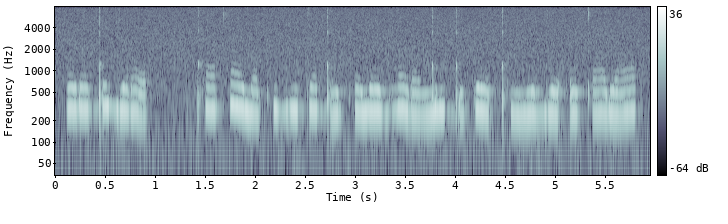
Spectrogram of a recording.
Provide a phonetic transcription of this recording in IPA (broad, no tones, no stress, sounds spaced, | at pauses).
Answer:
ɜ ɽ ɜ ɡ͡ǃ ə ɡʲ æ ɾ ɔ | ǃʰ a kʰ a ɳ a pʰ i ɡ i t æ ɡ͡ǃ ɜ ʈʰ ɜ j ɛ ɖʱ a ɽ æ ŋ͡ǃ i ɡ͡ǃ i ʈ ɛ ǃʰ i lʲ ɜ ɡʲ ɛ ʔ ə kʼ a ɾʲ a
